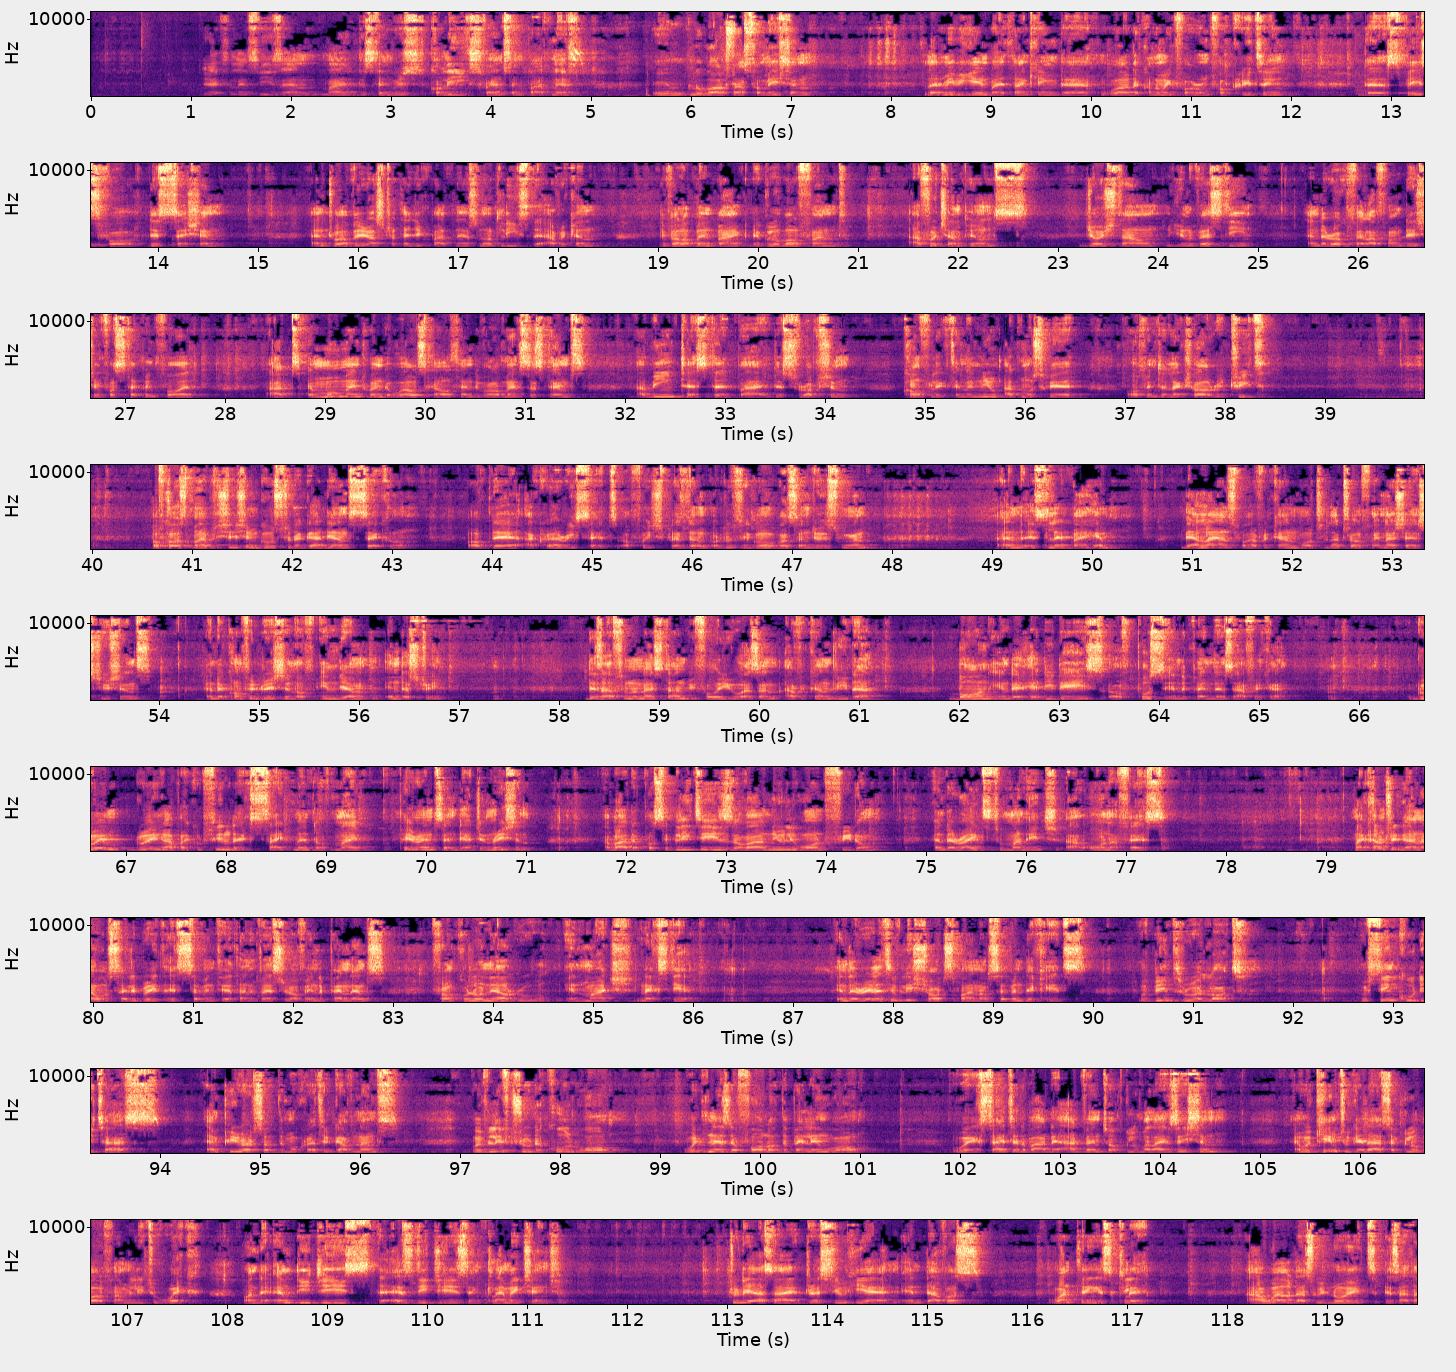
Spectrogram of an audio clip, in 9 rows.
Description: He made the call while addressing a high-level Davos Convening of the Accra Reset Initiative on the sidelines of the World Economic Forum in Switzerland on Thursday 22nd January.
